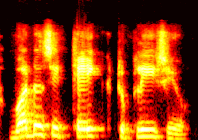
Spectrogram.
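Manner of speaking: normal talking voice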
